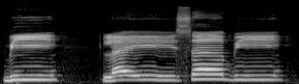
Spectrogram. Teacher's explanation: Ya qaumi laysa bi tidak boleh disentak. Bi laysa bi panjang dua ketukan karena ada ya mati diawali dengan kasroh. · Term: mad asli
